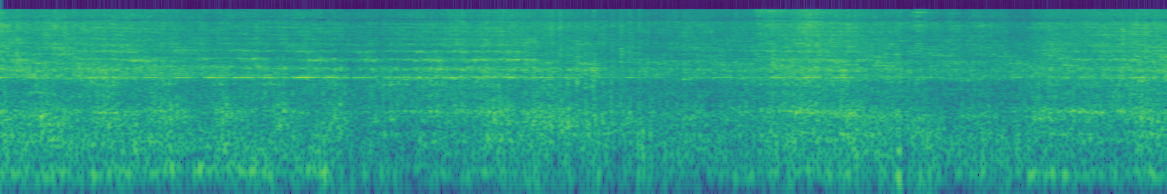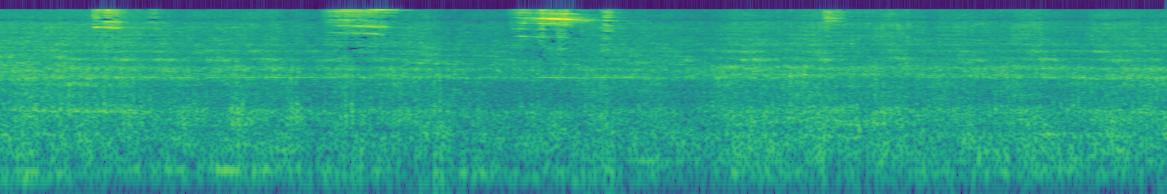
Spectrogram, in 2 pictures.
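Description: A freight train of container wagons rolling steadily past at a level crossing, a continuous rumble of wheels on rail. Brief high-pitched wheel squeals come through around the middle.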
